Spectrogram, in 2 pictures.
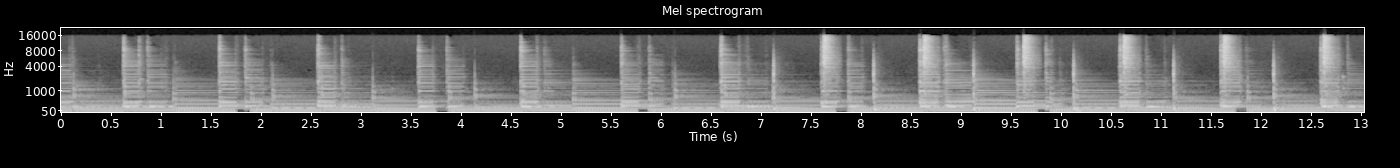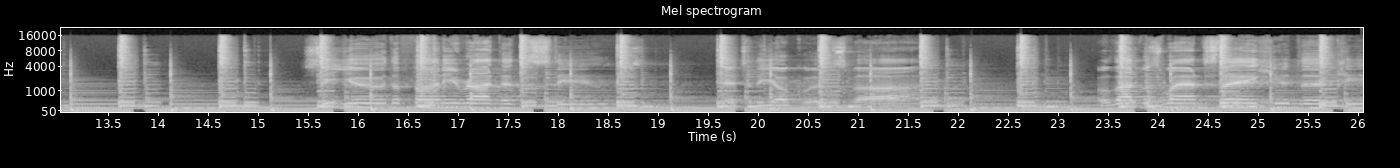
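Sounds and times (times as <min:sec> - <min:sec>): classical guitar strumming chords: 0:00.0 - 0:26.0.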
